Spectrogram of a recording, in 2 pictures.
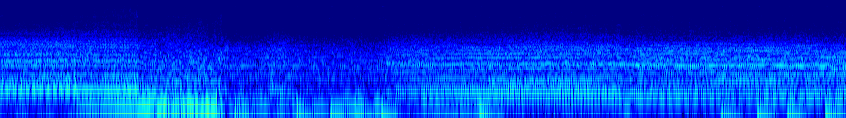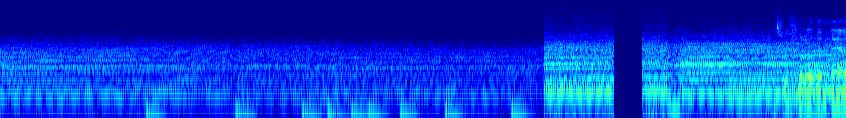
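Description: Renault Clio Cup race cars at Silverstone racing in close company, a sustained engine drone with shifting pitch and gear changes, with race commentary spoken over it.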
